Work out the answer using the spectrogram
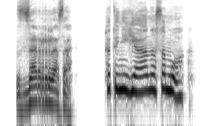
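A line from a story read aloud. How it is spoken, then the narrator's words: Shout. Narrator (Russian): закричала Василиса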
